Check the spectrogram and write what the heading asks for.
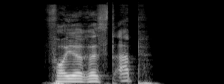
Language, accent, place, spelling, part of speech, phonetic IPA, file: German, Germany, Berlin, feuerest ab, verb, [ˌfɔɪ̯əʁəst ˈap], De-feuerest ab.ogg
- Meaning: second-person singular subjunctive I of abfeuern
